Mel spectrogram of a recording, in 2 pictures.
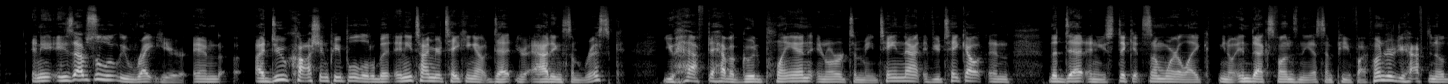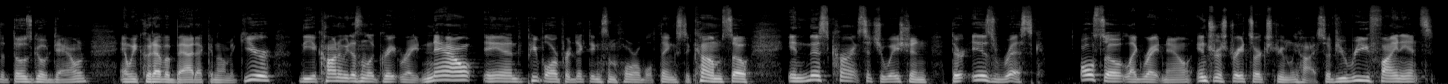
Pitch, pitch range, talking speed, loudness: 130 Hz, 120-155 Hz, 225 wpm, -23 LUFS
